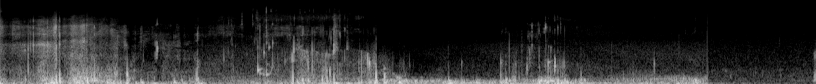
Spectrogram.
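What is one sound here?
Water splashes and sloshes as a fish is let go into a lake, heard partly from under the water.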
